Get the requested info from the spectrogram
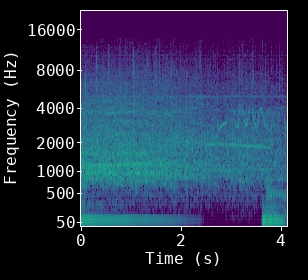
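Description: Audience applause fading away after a choral carnival song, with a wavering high tone near the end and new music with a deep bass line cutting in at about three and a half seconds.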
